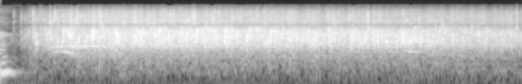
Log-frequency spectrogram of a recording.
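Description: Audience applauding: steady clapping that swells in just after the start and eases off slightly toward the end.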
